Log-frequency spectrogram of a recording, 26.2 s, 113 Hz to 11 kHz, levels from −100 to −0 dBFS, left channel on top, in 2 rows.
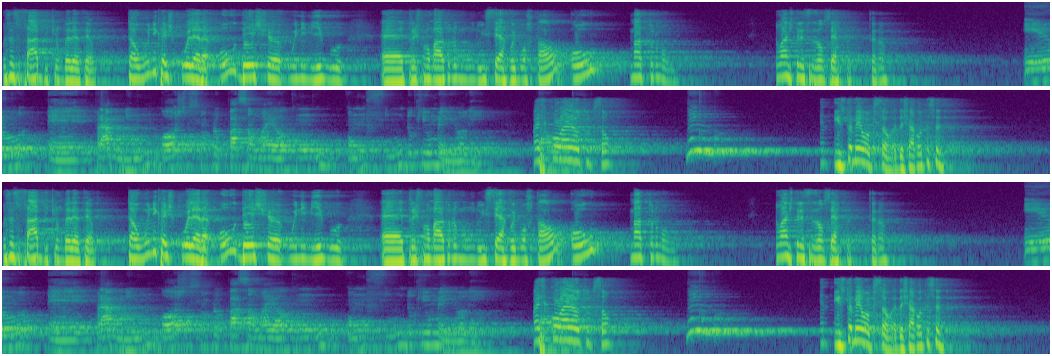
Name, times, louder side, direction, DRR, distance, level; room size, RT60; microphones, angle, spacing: voice 1, 0.0-1.2 1.6-4.3 4.7-7.5 7.8-8.4 9.7-11.1 19.7-20.7 23.3-24.9, right 1 dB, 15° right, 10 dB, 0.4 m, -21 dB
voice 2, 12.8-13.4 13.7-19.1 19.8-20.2 21.6-22.2, left 1 dB, 15° left, 2 dB, 2.9 m, -31 dB
28.0 x 21.0 x 5.5 m, 2.5 s
head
